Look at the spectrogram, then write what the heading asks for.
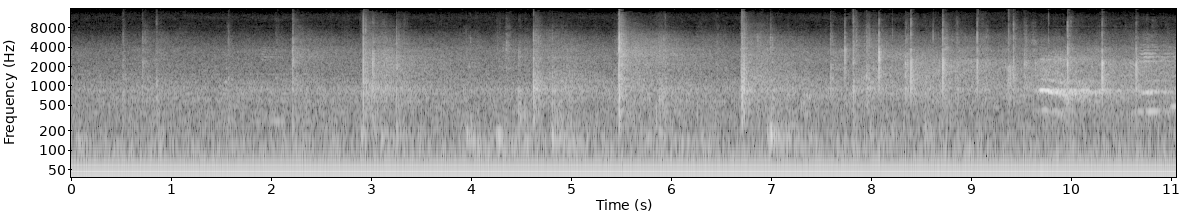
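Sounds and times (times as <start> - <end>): steady hum of hall: 0.0 - 11.0
rackets striking shuttlecock: 0.5 - 3.6, 4.3 - 8.1.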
